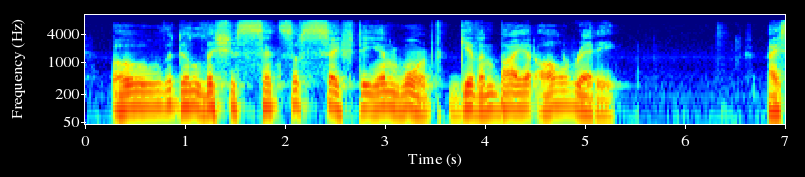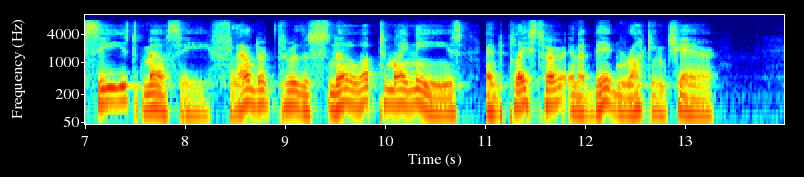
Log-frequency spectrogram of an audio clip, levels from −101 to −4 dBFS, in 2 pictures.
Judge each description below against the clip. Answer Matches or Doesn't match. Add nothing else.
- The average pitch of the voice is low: Matches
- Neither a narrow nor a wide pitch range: Matches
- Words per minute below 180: Matches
